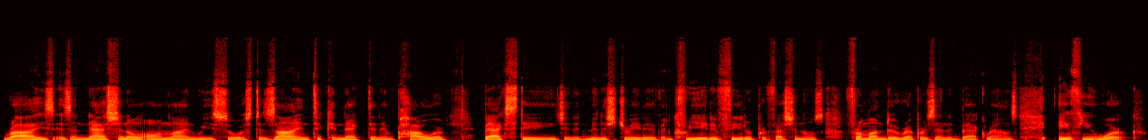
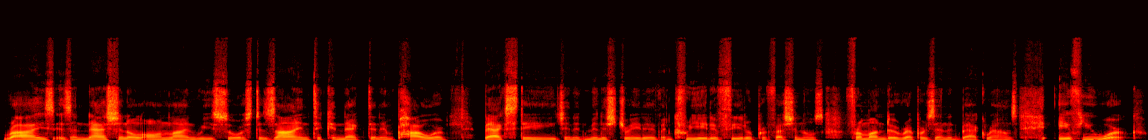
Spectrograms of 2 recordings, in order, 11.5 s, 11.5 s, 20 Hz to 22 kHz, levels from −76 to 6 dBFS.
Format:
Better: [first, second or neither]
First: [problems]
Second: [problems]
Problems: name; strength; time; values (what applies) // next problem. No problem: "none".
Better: first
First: none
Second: thin; somewhat; fading below 450 Hz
